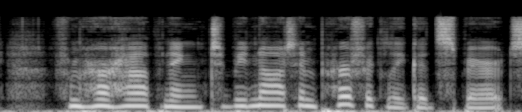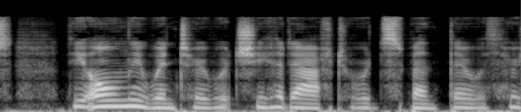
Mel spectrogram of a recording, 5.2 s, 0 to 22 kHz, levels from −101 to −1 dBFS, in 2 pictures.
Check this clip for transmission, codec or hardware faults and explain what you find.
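There's one fault, and it runs the whole way through this speech. Channel delay (comb filtering): one channel lags by roughly a millisecond and a half, so the mono sum cancels at evenly spaced notches from around 400 Hz upward, leaving everything hollow and phasey.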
